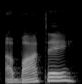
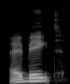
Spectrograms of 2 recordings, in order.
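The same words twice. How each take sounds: First: Abate said uh-BAH-tay, three syllables ending in tay; first try at the name. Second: Abate said a-BATE, two syllables rhyming with late; second try at the name. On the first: Unsure of a group's name, trying Abate as uh-BAH-tay. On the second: Asking viewers to correct him, tries Abate as a-BATE. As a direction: Abate with stress on BATE and a slight questioning rise. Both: Shown as a demonstration. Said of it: "correct me if I say it wrong".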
